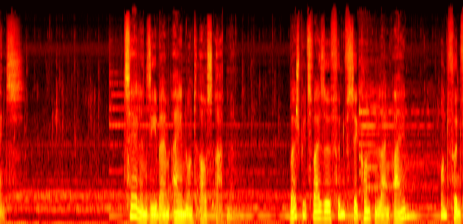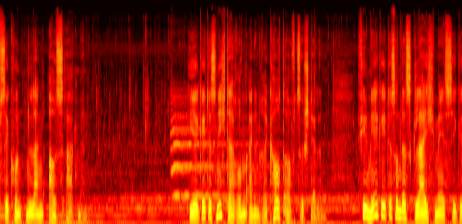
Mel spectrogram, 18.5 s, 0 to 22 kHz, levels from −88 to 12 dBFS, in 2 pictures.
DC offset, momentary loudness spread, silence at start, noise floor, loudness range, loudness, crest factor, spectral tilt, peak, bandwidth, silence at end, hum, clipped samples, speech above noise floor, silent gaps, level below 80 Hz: under 0.1%; 20 LU; 0 s; -39 dBFS; 3 LU; -16 LUFS; 18 dB; -5 dB/octave; 0 dBFS; 17.5 kHz; 0 s; none; under 0.1%; 23 dB; none; -42 dBFS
